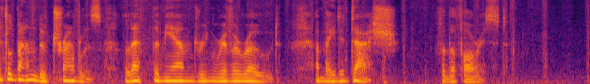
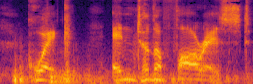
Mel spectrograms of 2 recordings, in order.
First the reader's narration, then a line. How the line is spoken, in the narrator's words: yelled Captain Jack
